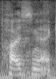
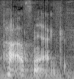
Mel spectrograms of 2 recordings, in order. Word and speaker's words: Poźniak: Well, in Poland we pronounce it Poźniak. In America, it's Beata Poźniak.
